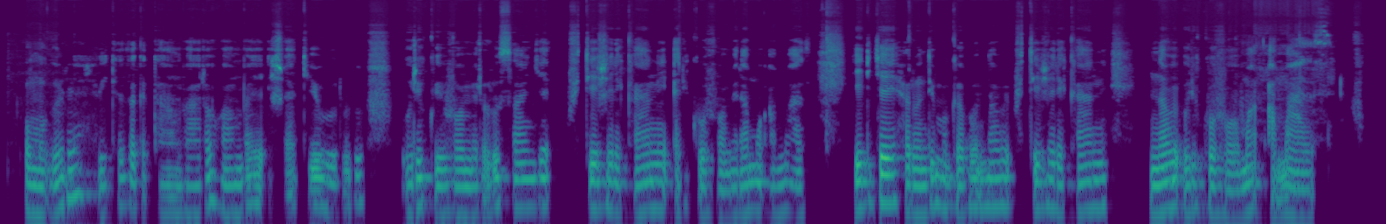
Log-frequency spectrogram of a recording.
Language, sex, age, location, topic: Kinyarwanda, male, 18-24, Kigali, health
